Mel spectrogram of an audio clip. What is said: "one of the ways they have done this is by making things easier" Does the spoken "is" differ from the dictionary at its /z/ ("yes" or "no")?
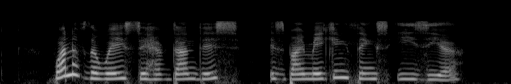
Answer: no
